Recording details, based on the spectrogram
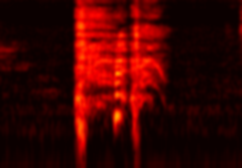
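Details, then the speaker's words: An adult woman, recently back in the ER, gives a short run of two or three quick, harsh coughs in a quiet room; she says she cannot stop the coughing. "Um, I have been in the ER again and um, you're going to hear the coughing and that's not something that I can stop or anything."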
